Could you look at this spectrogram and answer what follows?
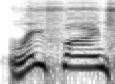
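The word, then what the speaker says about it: Ralph Fiennes: was that easy correct answer show yourself yep ray Fiennes first name is spelled like ralph but pronounced race and his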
